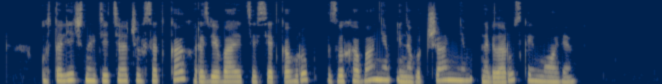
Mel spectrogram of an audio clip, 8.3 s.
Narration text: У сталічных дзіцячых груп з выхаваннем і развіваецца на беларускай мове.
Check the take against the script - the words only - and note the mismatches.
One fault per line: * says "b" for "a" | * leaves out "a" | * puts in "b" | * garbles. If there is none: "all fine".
* puts in "садках развіваецца сетка"
* says "навучаннем" for "развіваецца"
